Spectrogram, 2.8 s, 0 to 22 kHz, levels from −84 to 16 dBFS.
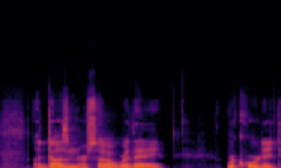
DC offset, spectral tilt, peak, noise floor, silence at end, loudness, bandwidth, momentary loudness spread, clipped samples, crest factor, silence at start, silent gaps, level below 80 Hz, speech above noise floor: under 0.1%; -5.5 dB/octave; -8 dBFS; -54 dBFS; 0 s; -24 LUFS; 10.5 kHz; 10 LU; under 0.1%; 16 dB; 0.05 s; none; -38 dBFS; 32 dB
